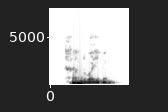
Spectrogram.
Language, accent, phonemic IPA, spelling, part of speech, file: English, Southern England, /ˈhandweɪvɪŋ/, handwaving, adjective / noun / verb, LL-Q1860 (eng)-handwaving.wav
- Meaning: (adjective) 1. Waving the hands 2. Pertaining to empty gesturing, with little substance behind it; vague; not supported by data; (noun) Alternative form of hand waving (“empty gesturing”)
